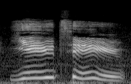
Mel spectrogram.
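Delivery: "You too" with drawn Baltimore vowels; Baltimore accent. Shown as a demonstration. Streamer teased by viewers, showing her Baltimore accent on "You too". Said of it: "Y'all love my Baltimore accent".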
